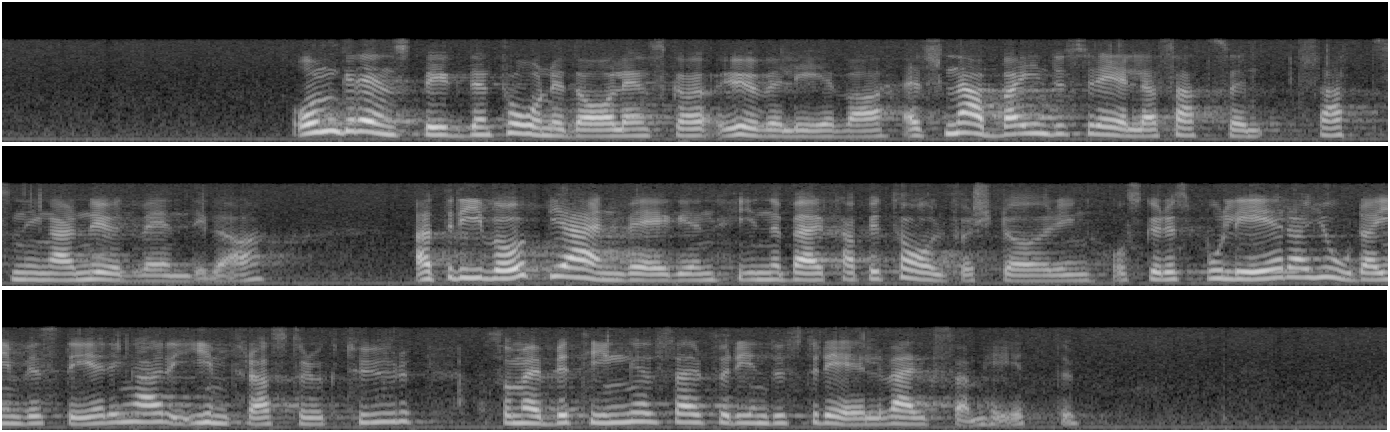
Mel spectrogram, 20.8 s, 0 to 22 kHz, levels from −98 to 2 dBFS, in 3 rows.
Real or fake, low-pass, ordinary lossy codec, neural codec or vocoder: real; 7.2 kHz; none; none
